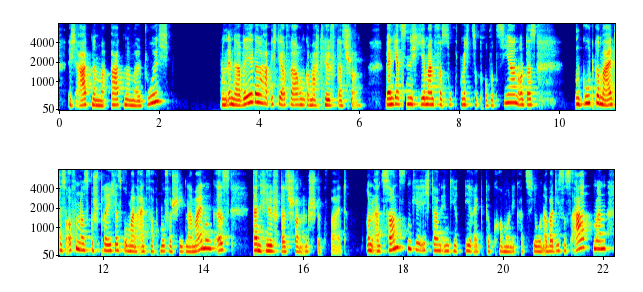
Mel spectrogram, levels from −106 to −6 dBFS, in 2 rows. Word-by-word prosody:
ich 195 -3 -6
atne 195 +2 +4
mal 165 -2 -1
atme 195 -1 +1
mal 165 -2 -1
durch. 300 - 0 1.0
Und 195 0 +2
in 215 +1 +4
der 180 -2 +2
Regel 275 +4 +5
habe 225 -2 -1
ich 215 0 -7
die - - -3
Erfahrung 195 0 -1
gemacht, 185 -1 -3
hilft 185 -1 0
das 170 -1 -4
schon. 180 +1 -9 0.5
Wenn 205 +1 +7
jetzt 220 0 0
nicht 220 0 +1
jemand 210 -1 +4
versucht, 200 0 -8
mich 200 0 -3
zu 200 -2 -7
provozieren 185 +11 -1
und 200 0 -1
das 200 0 0 0.8
'n 215 -2 +3
gut 255 +3 +3
gemeintes, 210 -3 +5
offenes 220 0 -1
Gespräch 205 -1 -2
ist, 215 0 -2
wo - - -2
man 180 -1 0
einfach 180 +1 -6
nur 185 -1 -2
verschiedener 175 -1 -5
Meinung 275 +9 +3
ist, 225 -2 -2 0.4
dann 215 -1 +6
hilft 190 -1 +1
das 170 0 -2
schon 170 -2 -4
'n 170 0 -8
Stück - - -12
weit. - - -13 0.4
Und 210 -1 +3
ansonsten 260 - +1
gehe 240 -3 -4
ich 215 +1 -7
dann 205 -1 0
in 195 -1 -4
die 190 0 -8 0.2
direkte 180 -3 -5
Kommunikation. 170 +1 -6
Aber 180 +2 0
dieses 195 +1 -6
Atmen 270 +2 +2
200 Hz, 160 wpm, -23 LUFS, 180-220 Hz, 1.0 s, Wenn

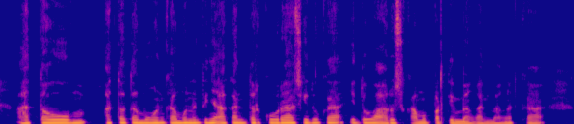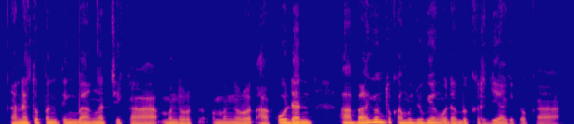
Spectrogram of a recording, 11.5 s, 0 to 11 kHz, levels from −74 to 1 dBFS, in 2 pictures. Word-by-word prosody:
atau 135 +1 +3
m 140 - +2 0.3
atau 140 +3 -1
tabungan 140 0 +3
kamu 145 +1 +4
nantinya 145 -1 +2
akan 140 -1 +1
terkuras 145 +1 +2
gitu 145 +1 +1
Kak, 155 +1 -2
itu 145 +1 0
harus 130 0 0
kamu 125 +2 -3
pertimbangkan 115 -2 -3
banget 120 +3 -5
Kak, 120 +1 -6 0.4
karna 125 +1 +2
itu 150 - 0
penting 130 -2 -1
banget 125 +4 0
sih 120 - -7
Kak 110 -1 -4
menurut 115 -1 -3 0.2
menurut 115 0 -3
aku 125 +6 +1
dan 130 +1 +4 0.3
apalagi 155 +4 +5
untuk 180 -2 +3
kamu 135 -1 +1
juga 135 +2 +1
yang - - -1
udah 115 - -2
bekerja 115 -2 -5
gitu 105 -1 -12
Kak. 105 -1 -12
130 Hz, 185 wpm, -24 LUFS, 115-145 Hz, 0.4 s, apalagi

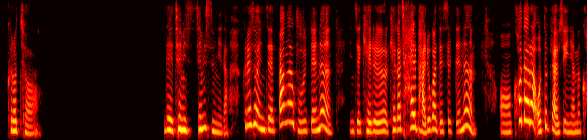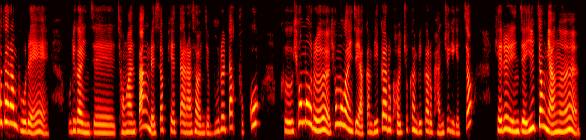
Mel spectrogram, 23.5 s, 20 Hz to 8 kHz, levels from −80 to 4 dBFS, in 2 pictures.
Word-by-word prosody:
그렇죠. 190 -7 -2 2.5
네. 235 -1 +4
재밌 240 0 +7 0.2
재밌습니다. 255 -9 -1 0.3
그래서 340 +2 +1
인제 240 -4 0
빵을 390 +3 +4
구울 215 -1 -5
때는 220 - 0 0.3
인제 210 -1 -4
걔를 205 0 +1
걔가 240 +5 0
잘 290 +3 +2
발효가 245 +1 +2
됐을 205 -1 -6
때는 240 +12 -1 0.4
어 190 0 -5
커다라 435 - +6
어떻게 220 +8 0
알 180 - +3
수 200 +3 -7
있냐면 190 0 -5
커다란 400 -3 +4
볼에 195 - -2 0.4
우리가 210 +1 0
인제 175 -2 -4
정한 195 +2 -2
빵 310 -4 +1
레시피에 220 +4 -5
따라서 190 0 -1
인제 175 0 -8
물을 215 +9 -6
딱 295 0 -3
붓고 330 - -4 0.4
그 205 -1 -2
효모를 245 - +2
효모가 360 -4 +3
인제 205 -3 -1
약간 180 +4 -3
밀가루 235 +5 -1
걸쭉한 210 +5 -5
밀가루 195 +1 -4
반죽이겠죠? 185 - -5 0.4
걔를 240 +2 +2
인제 210 -1 +2
일정량을 230 - +2
215 Hz, 275 characters per minute, -24 LUFS, 195-260 Hz, 2.5 s, 재밌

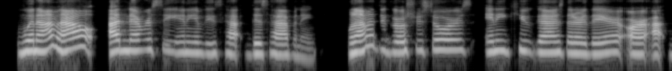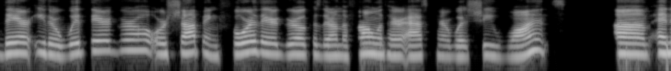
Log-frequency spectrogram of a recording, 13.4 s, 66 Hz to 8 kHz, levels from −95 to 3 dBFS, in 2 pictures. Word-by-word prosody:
when 255 +3 0
I'm 255 +4 +6
out, 320 +7 +7
I 235 +2 +10
never 265 +2 0
see 255 -4 -11
any 235 0 -7
of 230 - -9
these 215 0 -12
ha 210 -2 -1
this 210 +1 -7
happening. 195 -7 -2 0.3
When 225 +2 +4
I'm 245 - +7
at 370 0 -3
the 275 - -8
grocery 235 +2 -4
stores, 275 +1 -4
any 255 +2 -3
cute 250 0 -9
guys 235 0 +2
that 225 -1 -2
are 220 0 +1
there 225 +3 -2
are, 215 0 +5
are 200 - +1
ou 195 - -23
they're 225 +1 +1
either 220 -4 -7
with 210 +5 -7
their 255 0 0
girl 270 +1 -5
or 210 - -6
shopping 225 -2 -1
for 230 +4 0
their 215 -3 -1
girl 205 0 -2
'cause 200 -1 -17
they're 190 0 -4
on 190 0 -4
the 180 - -10
phone 215 0 +1
with 205 - -7
her 185 -1 -3
asking 185 +1 -3
her 180 - -9
what 175 0 -10
she 195 +2 -12
wants, 180 +9 -3 0.5
um, 215 -2 +5
and 225 -1 +2
225 Hz, 230 wpm, -22 LUFS, 205-250 Hz, 0.5 s, I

